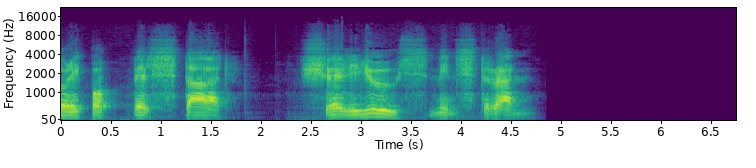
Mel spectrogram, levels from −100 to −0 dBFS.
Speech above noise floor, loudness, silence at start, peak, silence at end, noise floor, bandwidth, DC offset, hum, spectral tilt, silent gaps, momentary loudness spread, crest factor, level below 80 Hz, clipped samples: over 74 dB; -16 LUFS; 0 s; 0 dBFS; 2.1 s; under -90 dBFS; 9 kHz; under 0.1%; none; -5.5 dB/octave; none; 12 LU; 18 dB; -58 dBFS; under 0.1%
